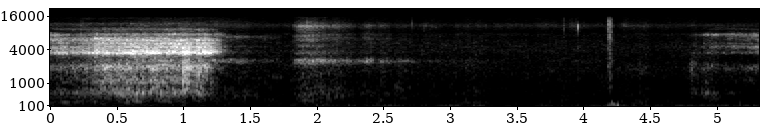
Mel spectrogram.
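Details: Man sleeping, snoring: one loud, hissing, rattling snore, then quiet breathing and faint room noise.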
